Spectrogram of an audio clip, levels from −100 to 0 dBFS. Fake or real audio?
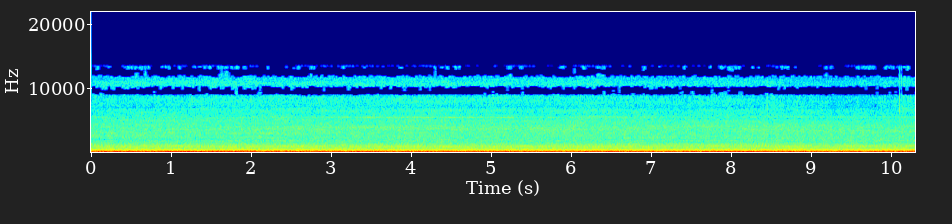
real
